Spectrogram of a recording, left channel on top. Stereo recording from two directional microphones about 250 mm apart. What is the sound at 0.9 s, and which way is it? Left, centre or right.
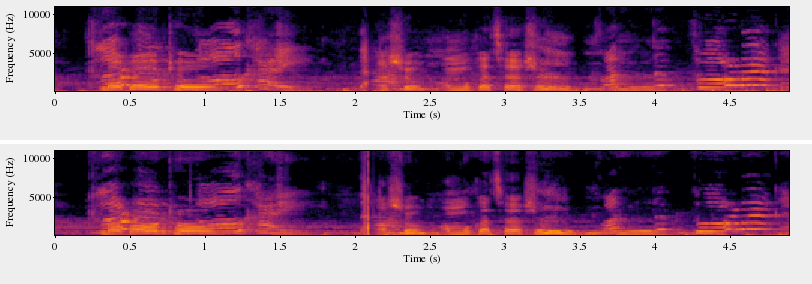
Speech, left.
